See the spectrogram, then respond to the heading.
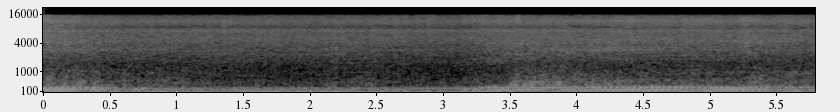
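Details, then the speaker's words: Rebuilt 2007 Can-Am Outlander 500 single-cylinder riding after slit fuel line replaced: steady, even rumble rising smoothly with throttle, no misses or knocks; slight exhaust smoke, clutch a little clanky, maybe needs belt; normal running. "all right well she's working working really well i mean a little bit of smoke here off the exhaust that's fine the clutch is a little bit clanky maybe a new belt as well but otherwise this thing is running really good"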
